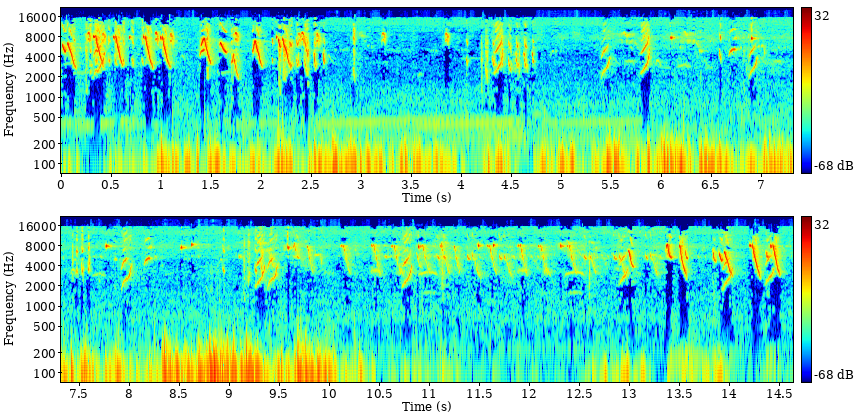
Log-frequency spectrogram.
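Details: Saffron finch giving dense bursts of thin, high chirps and descending slurred notes, in clusters separated by short pauses, over a steady low rumble through much of the recording.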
